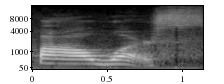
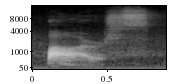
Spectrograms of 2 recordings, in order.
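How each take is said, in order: First: The word is said with two syllables. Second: The word is said with one syllable. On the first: The speaker calls it wrong. "It's not powers. We don't pronounce it that way" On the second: The speaker calls it right. "powers is one syllable according to native English speakers"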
